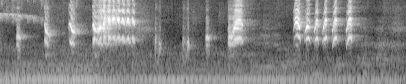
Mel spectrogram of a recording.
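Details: Long-tailed shrike singing, played as masteran and pancingan to coax reluctant shrikes to sing: scattered bright chirps and harsh bursts, ending in a quick run of six sharp repeated notes over a steady low hum.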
